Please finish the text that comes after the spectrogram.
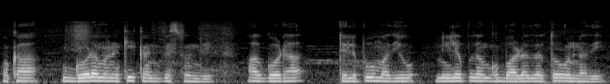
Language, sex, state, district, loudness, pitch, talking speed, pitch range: Telugu, male, Telangana, Hyderabad, -17 LUFS, 150 Hz, 130 wpm, 145-155 Hz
